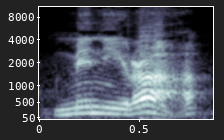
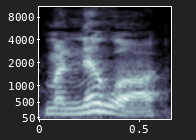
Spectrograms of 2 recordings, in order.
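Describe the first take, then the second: First: It is said with Japanese sounds. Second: It is said in the traditional English way. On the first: This is how the name is said in Japan. The speaker calls it right. "the Japanese pronunciation of his name" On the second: It makes the name sound like an ice cream topping. The speaker calls it wrong. "the traditional pronunciation of his name, ... is terrible"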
